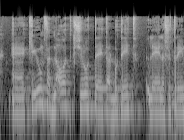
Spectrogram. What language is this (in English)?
Hebrew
